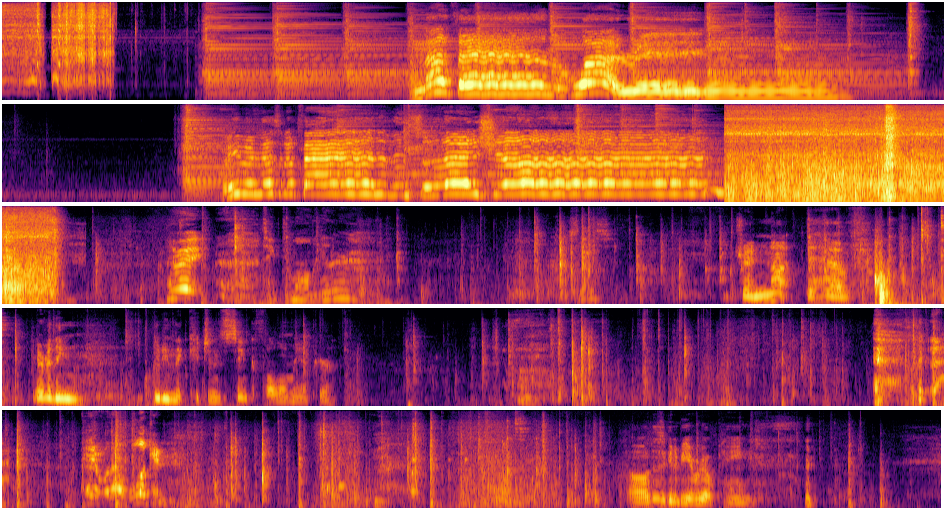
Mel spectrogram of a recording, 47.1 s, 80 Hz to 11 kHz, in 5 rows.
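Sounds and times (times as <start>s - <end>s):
electric guitar strumming: 2.0s - 9.2s
man singing with vibrato: 4.0s - 8.6s, 11.6s - 17.1s
loud harsh noise: 16.6s - 19.5s
cables rustling and scraping: 21.2s - 26.3s, 29.4s - 46.5s.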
